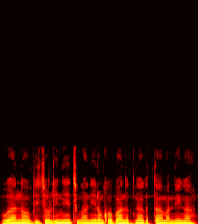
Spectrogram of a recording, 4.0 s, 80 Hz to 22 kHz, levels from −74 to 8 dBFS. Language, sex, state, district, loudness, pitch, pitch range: Garo, male, Meghalaya, South Garo Hills, -12 LUFS, 120 Hz, 115-120 Hz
